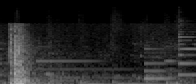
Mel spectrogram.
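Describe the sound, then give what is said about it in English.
A door slams shut once, a loud, heavy thud that hits hard and fades quickly, leaving faint sustained tones ringing on behind it. “There's the door”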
